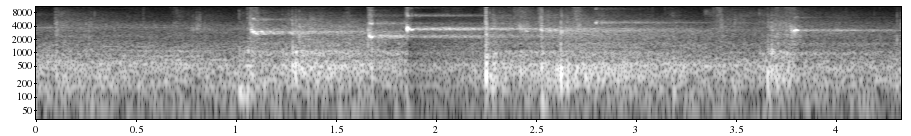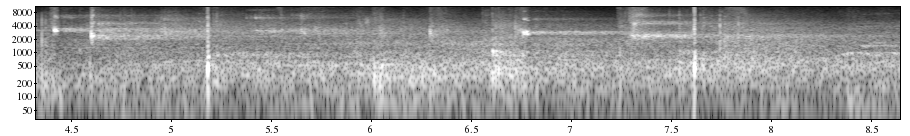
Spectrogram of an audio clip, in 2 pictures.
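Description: A tennis ball bounces on the court.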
